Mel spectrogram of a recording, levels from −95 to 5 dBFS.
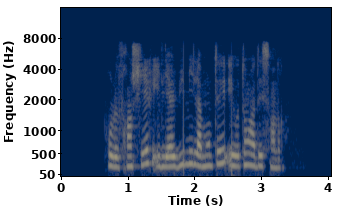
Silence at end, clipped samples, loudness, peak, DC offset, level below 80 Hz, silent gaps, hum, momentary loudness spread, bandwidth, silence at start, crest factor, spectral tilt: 0.75 s; under 0.1%; -41 LUFS; -24 dBFS; under 0.1%; -80 dBFS; none; none; 6 LU; 7.4 kHz; 0.7 s; 18 dB; -4.5 dB/octave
